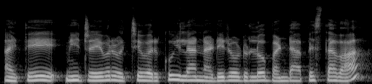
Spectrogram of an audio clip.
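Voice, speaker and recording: A woman's voice: fairly low pitch, flat delivery, brisk, natural voice. A woman voicing a stern, scolding male traffic policeman, in an audiobook.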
